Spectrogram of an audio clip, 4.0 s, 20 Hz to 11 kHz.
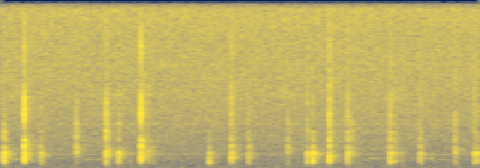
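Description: Long nails tap and scratch a transparent pink PVC vinyl zipper pouch held horizontally in both hands. The result is a quiet, irregular series of short, dry plastic clicks, centered in the mids around 500 Hz–1 kHz with brief bright edges. Each click dies away almost instantly, and faint scratching fills the gaps between them.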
